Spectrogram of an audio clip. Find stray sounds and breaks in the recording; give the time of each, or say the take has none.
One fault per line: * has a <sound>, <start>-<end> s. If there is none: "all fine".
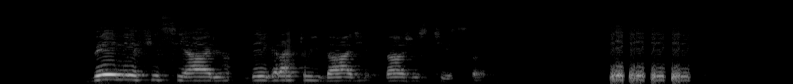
* has a laugh, 6.1-6.9 s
